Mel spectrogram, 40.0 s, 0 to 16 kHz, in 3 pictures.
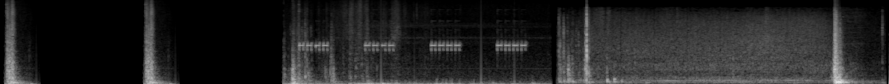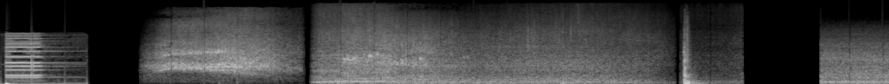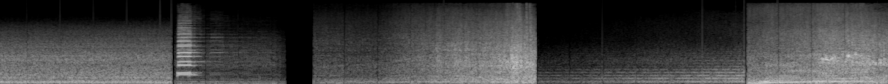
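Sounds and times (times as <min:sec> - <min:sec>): car warning chime beeping: 0:04.5 - 0:08.2
car horn toot: 0:13.4 - 0:14.6, 0:29.3 - 0:30.2.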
